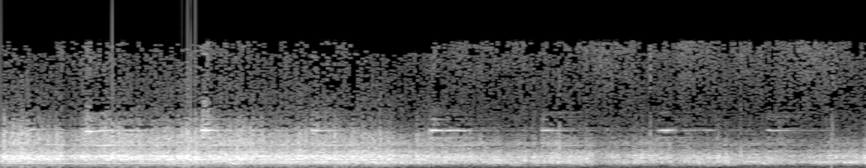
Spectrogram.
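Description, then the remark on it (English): A train thunders past, a loud continuous rumble and roar of wheels on rails with faint high squeals, easing slightly toward the end. No one speaks. “Margie, quick, here it comes, the train, look out”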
